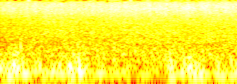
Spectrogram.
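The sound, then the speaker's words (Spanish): Heavy rain pours down at night over the south of Valencia province around Alzira during an intense storm, a dense, loud, steady hiss with a rumbling low texture that runs continuously without a break. “Lleva la mitad de la noche lloviendo. Desde mitad de madrugada ha empezado a llover como si se terminase el mundo.”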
